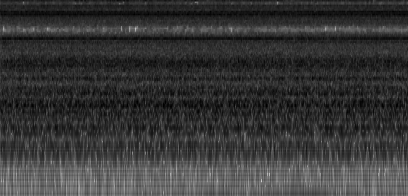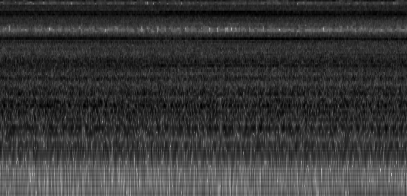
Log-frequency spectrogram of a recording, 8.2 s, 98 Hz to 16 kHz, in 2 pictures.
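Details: Hotpoint WMA32 washing machine on a spin at 800 rpm in its last run before new bearings; loud steady roar with gritty rumble; drum rubbing the bearing seal, bearings practically gone; worn drum bearing rumble.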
